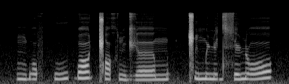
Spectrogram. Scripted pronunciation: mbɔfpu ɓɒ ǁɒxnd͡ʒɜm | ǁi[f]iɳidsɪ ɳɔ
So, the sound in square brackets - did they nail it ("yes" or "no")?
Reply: no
